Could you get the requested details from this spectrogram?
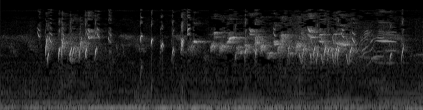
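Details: Goldfinch song played to stimulate a silent goldfinch to sing: rapid, tinkling twitters and bright chirps, densely packed high notes with a few sharper clicks, over a faint low steady hum.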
